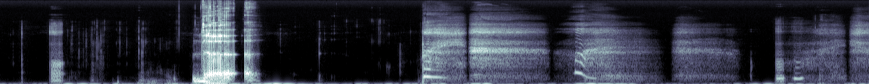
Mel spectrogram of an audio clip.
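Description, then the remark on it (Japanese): Loud practice burps close to the ear, a sharp throaty one followed by a few longer, rumbling voiced belches, with soft breaths and sighs in the pauses between them. “連続して大きいゲップは出せないの。”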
